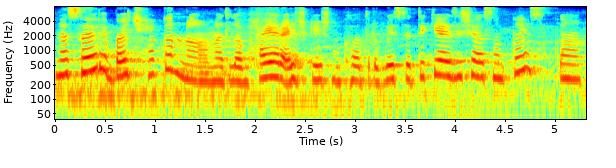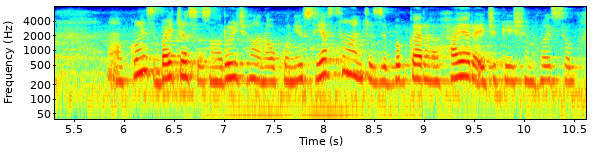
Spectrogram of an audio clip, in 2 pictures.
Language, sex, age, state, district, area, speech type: Kashmiri, female, 30-45, Jammu and Kashmir, Budgam, rural, spontaneous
